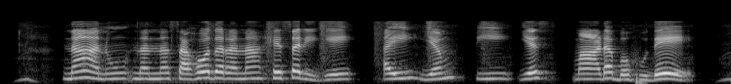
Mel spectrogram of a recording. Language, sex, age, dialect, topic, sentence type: Kannada, female, 31-35, Mysore Kannada, banking, question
